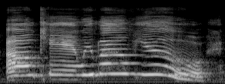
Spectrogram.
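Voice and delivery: what Ken never heard from people, cooed high and slow; imagined loving friends. Retold or imitated. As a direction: coo it like someone doting on you. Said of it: "I never had people to be like".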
